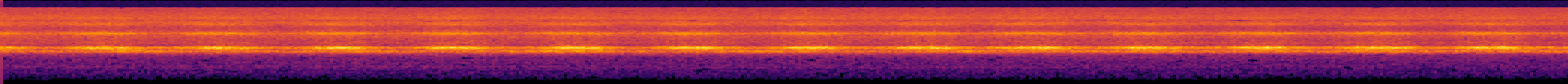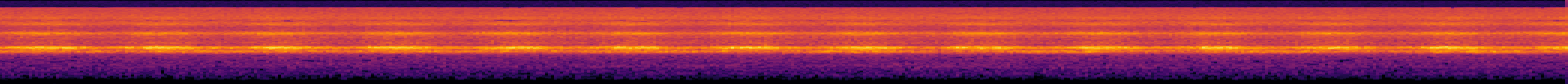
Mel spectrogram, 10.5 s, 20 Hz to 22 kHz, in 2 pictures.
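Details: High jingling chirps of snowy tree crickets repeat in an even rhythm, roughly 150 a minute, on a warm night reckoned near 79 degrees; a continuous ringing pulse with a faint shimmer above and nothing else audible.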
